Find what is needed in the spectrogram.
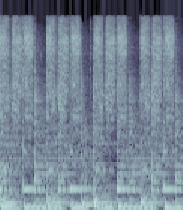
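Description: Live cumbia band playing, a scraped güiro rasping in a steady rhythm over a pulsing bass line and repeating keyboard figures.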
